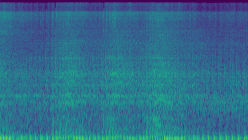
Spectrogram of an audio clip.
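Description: A Hero Karizma XMR motorcycle engine idles close by with a steady, rhythmic low thumping, running smoothly and loudly throughout.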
